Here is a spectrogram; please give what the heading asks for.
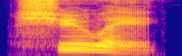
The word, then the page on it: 虚伪: xū wěi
